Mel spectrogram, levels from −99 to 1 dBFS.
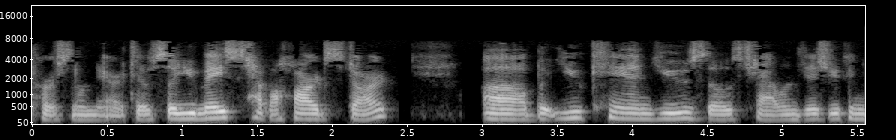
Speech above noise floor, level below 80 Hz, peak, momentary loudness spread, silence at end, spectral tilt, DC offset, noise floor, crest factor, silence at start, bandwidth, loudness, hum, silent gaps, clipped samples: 31 dB; -80 dBFS; -6 dBFS; 10 LU; 0 s; -5.5 dB/octave; under 0.1%; -55 dBFS; 18 dB; 0 s; 7.8 kHz; -25 LUFS; none; none; under 0.1%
